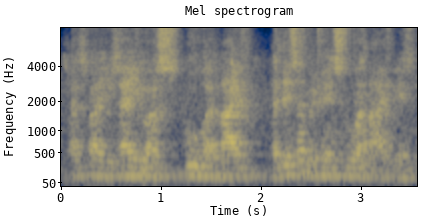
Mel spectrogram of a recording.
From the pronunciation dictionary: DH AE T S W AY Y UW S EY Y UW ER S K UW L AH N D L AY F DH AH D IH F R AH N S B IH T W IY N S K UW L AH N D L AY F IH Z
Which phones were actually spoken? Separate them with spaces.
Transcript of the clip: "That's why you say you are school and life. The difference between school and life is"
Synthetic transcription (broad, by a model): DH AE T S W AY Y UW S EY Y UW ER S K UW L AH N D L AY F DH AH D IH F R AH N B IH T W IY N S K UW L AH N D L AY F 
